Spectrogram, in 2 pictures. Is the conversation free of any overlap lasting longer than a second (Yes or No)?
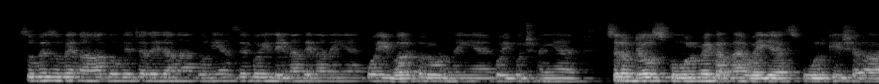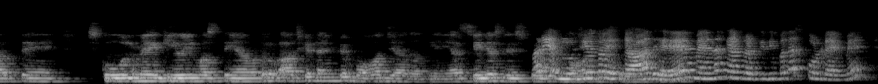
No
